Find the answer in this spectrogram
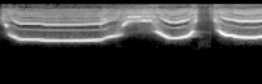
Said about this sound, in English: That's not actually a proper whistle.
